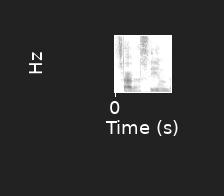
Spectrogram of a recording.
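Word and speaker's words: Sarasin: Belén Ríos es Managing Director para Iberia de Safra Sarasín. Sarasín, lo he dicho bien.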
